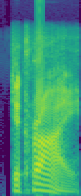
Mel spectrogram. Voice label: "decry", American

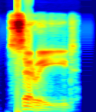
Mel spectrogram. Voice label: "serried", British

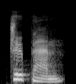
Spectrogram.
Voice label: "trepan", Indian

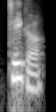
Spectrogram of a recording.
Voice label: "taker", Indian

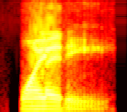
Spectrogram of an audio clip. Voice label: "Whitey", American

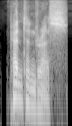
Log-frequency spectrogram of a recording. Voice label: "Pentandrous", American

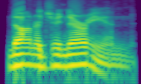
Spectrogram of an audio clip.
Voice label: "nonagenarian", American

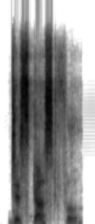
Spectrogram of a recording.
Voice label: "disgustful", Indian

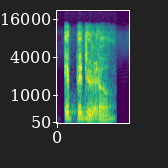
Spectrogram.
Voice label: "epidural", Indian

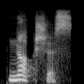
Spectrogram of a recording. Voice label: "noxious", Indian

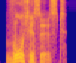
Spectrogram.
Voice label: "vorticist", British

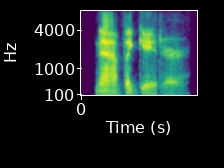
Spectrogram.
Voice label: "navigator", American

